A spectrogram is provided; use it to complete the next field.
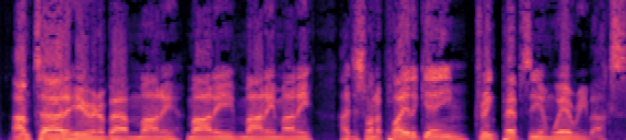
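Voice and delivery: put-on exasperated American accent. Quoting a basketball player on money again: bad Shaquille O'Neal impression. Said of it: "Shaq, on money".

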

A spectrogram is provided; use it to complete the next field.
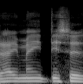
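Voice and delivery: ordinary talk, nothing marked

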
